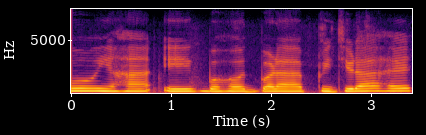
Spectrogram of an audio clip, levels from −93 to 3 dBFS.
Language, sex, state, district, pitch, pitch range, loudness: Hindi, female, Bihar, Kaimur, 220 Hz, 215-235 Hz, -13 LUFS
